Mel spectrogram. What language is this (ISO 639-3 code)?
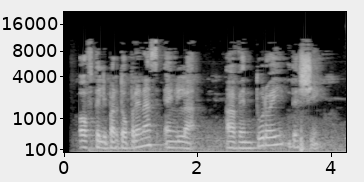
epo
